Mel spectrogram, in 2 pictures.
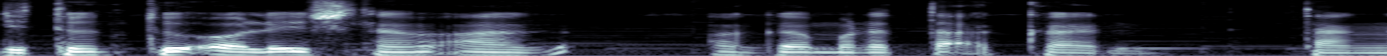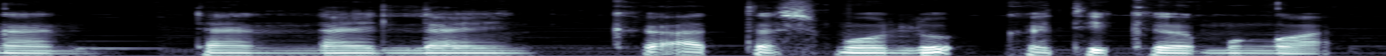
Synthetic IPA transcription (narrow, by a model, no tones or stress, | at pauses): dit̪unt̪ʊʔolɛhislam | aɡaʔməɾət̪a̰ʔkan | t̪aŋand̥anlaɪnlaɪnkʰəat̪asmulʊʔkət̪ikaməŋuat̪̚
